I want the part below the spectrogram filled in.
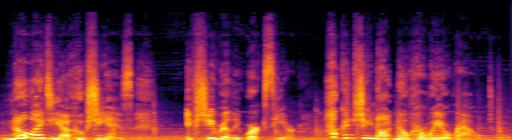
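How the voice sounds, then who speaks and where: A woman's voice: high-pitched, very animated, moderate pace. An actress voicing a suspicious young townswoman who asks pointed questions in a game cutscene. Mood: wary. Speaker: game character. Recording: game audio over loud music.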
